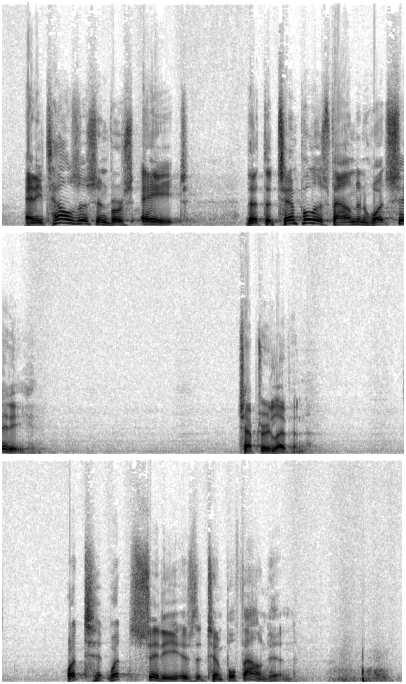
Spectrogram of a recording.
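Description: A middle-aged man speaks calmly through a microphone in a large room, with pauses.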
